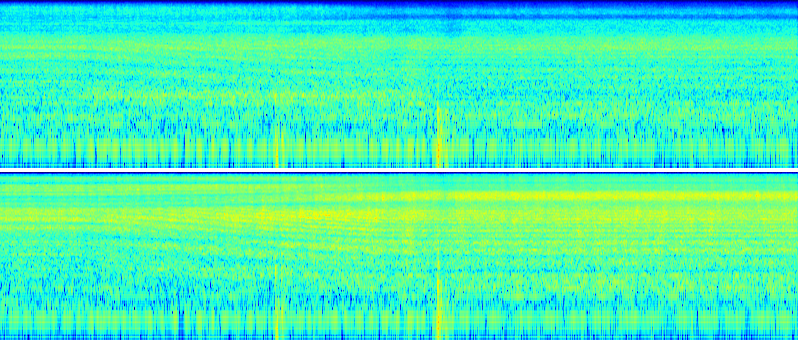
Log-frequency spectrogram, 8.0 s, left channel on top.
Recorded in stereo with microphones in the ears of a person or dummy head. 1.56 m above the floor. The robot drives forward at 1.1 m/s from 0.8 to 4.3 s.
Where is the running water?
15° right (ahead or behind), 4 m; by 8.0 s 45° right (ahead or behind), 1.6 m.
